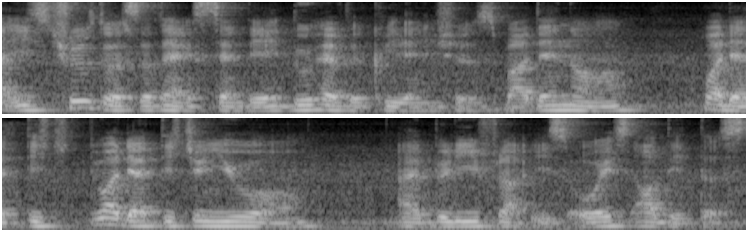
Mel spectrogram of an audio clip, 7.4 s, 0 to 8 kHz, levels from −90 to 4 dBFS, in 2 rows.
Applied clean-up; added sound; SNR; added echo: none; none; none; none.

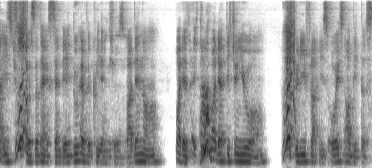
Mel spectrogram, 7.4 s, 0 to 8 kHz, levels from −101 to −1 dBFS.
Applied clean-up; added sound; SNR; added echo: neural mask model Resemble Enhance denoiser.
